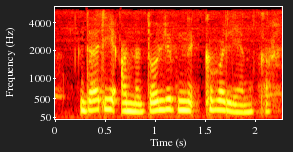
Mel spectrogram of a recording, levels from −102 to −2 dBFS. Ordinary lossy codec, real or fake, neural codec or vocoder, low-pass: AAC, 24 kbps; real; none; 5.4 kHz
